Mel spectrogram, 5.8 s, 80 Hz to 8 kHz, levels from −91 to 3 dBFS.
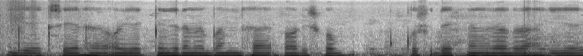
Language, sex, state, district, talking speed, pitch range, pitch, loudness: Hindi, male, Bihar, West Champaran, 215 wpm, 120-125 Hz, 125 Hz, -14 LUFS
